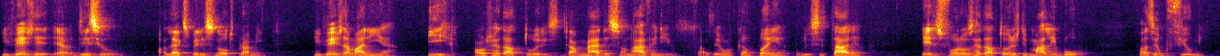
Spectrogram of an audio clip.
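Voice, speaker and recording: A man's voice: mid-range voice, expressive, moderate pace, vocal fry, fairly bright tone. A Brazilian man speaking as a panellist, talking conversationally in the manner of someone telling an anecdote. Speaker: panel speaker, advertising creative.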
